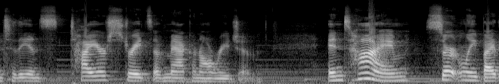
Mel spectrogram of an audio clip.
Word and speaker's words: Mackinac: I found out through this Facebook page that I'm part of, Addicted to Mackinac, that all residents really don't like it if you spell it with a W. They want it with a C because that is how it is pronounced.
